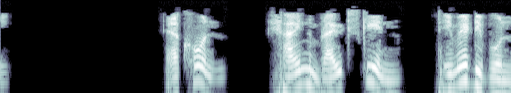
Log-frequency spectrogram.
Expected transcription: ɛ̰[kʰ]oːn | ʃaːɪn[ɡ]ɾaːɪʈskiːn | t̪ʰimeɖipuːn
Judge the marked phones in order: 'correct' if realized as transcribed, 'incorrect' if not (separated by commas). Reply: correct, incorrect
